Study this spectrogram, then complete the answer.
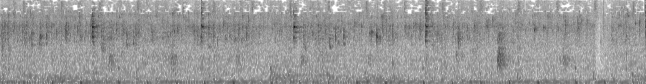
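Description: Chicken kola balls deep fry in hot oil, giving a continuous close sizzle with crackling and bubbling at an even level throughout.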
